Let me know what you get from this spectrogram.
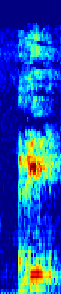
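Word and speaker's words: read: Verb की third form, रीड का third form, रीड, रेड, रेड। Spelling same रहता है, प्रोनाउंसिएशन डिफरेंट हो जाता है, तो ए बुक इज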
